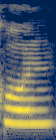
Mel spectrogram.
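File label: "gun6", Cantonese; microsoftHiuMaan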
